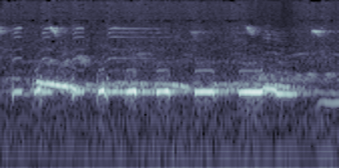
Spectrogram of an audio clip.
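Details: Zebra dove 'bekur' song from a lively singing 'Banngko' bird, used as a lure for other birds: a string of clear, ringing coo notes in close groups, some sliding slightly downward, with a low hum beneath.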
